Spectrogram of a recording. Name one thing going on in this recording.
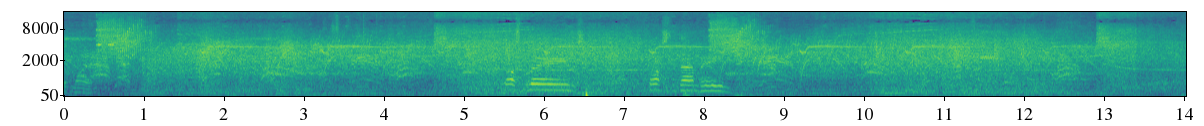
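A huge energy blast roars and crackles steadily.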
